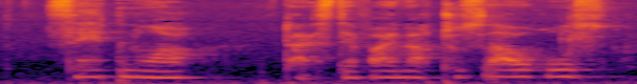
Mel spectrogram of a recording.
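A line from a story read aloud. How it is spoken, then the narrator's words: Worried whisper. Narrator (German): flüsterte William besorgt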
